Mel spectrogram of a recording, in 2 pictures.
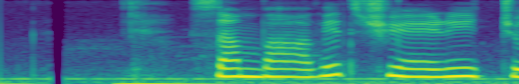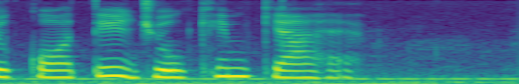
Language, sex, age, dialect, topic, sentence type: Hindi, female, 25-30, Marwari Dhudhari, banking, question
